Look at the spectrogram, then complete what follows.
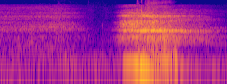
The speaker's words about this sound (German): Ja, das Atmen musste ich jetzt extra einbauen.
